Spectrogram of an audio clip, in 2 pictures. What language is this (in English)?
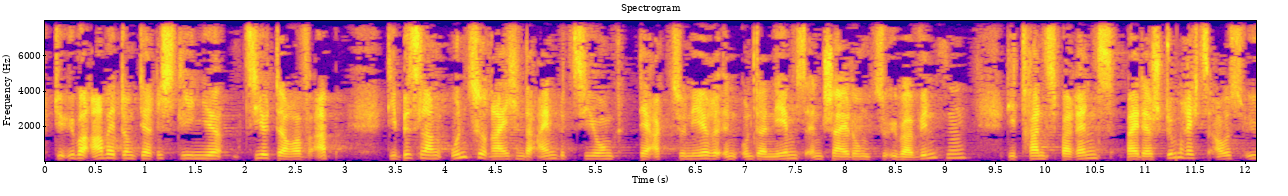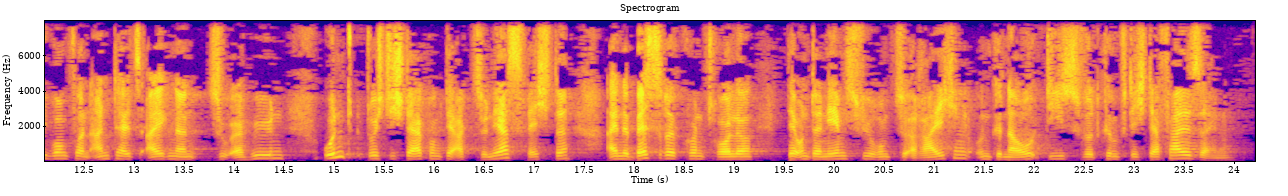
German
